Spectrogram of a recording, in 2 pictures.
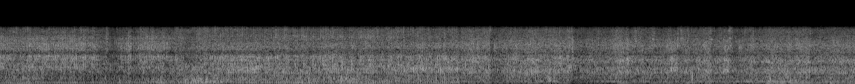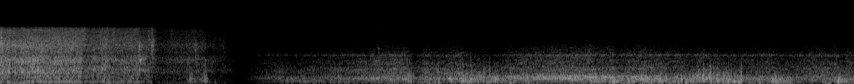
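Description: Soviet-style ZIL off-road truck's engine running under load as it drives through deep mud and water, under a loud, dense rushing noise. About eleven seconds in the sound cuts off abruptly and gives way to a quieter truck engine.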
